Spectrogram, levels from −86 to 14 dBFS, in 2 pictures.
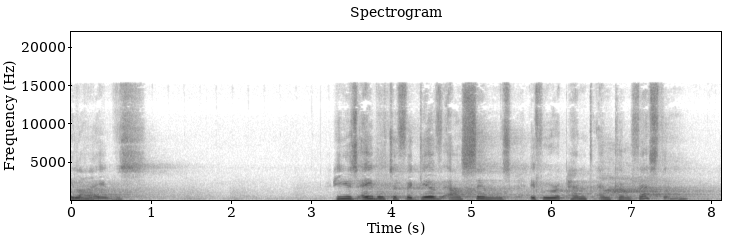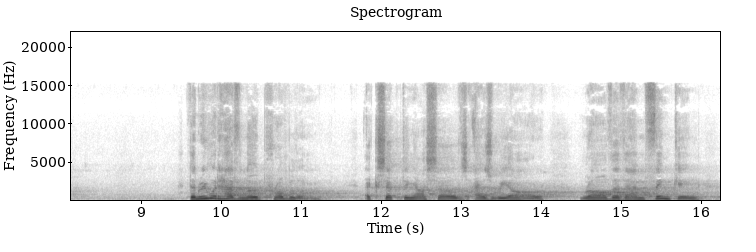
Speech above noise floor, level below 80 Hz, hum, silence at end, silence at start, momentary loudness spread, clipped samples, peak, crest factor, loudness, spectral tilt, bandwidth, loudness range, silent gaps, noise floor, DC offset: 34 dB; -80 dBFS; none; 0 s; 0 s; 14 LU; under 0.1%; -4 dBFS; 20 dB; -23 LUFS; -5 dB/octave; 16 kHz; 7 LU; none; -56 dBFS; under 0.1%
